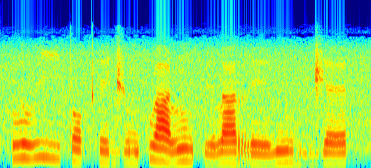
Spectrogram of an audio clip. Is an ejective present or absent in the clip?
absent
